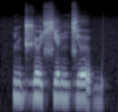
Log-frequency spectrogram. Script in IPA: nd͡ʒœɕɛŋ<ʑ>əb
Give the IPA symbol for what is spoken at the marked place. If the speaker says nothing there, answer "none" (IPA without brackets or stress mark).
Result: ʑ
